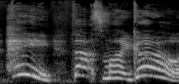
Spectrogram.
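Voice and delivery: high, drawn-out jealous claim; slow mock brothers' shout. Three brothers claiming the girl, high slow protest. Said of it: "all three brothers go".

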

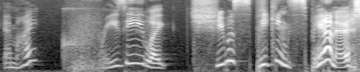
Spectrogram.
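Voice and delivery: high, drawn-out disbelief; retold bewilderment. Bartender retelling her appeal to a coworker, incredulous. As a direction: plead your case in slow, incredulous peaks.

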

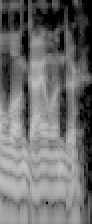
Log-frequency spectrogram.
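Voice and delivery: Long Islander run together as one word; Long Island accent, hard g joining Long to Islander. Shown as a demonstration. Guest shows off his home New York accent, Long Island pronunciation. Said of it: "that Long Island becomes one word".

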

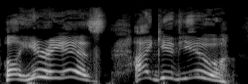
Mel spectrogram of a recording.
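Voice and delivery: slow, drawn-out ring introduction; grand announcer intro. Retold or imitated. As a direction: build it up like a ringside reveal. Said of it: "And he's like".

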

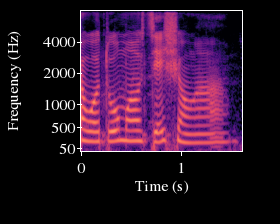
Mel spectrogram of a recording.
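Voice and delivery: ordinary delivery

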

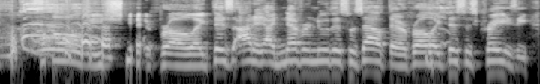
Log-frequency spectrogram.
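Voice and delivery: high, laughing mock exclamation; imitating a guest who is laughing in disbelief. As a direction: crack up while blurting it out. Max cracking up at video.

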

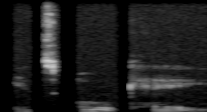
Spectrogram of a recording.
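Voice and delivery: soft, hushed reassurance, half whispered in places; very gentle. Retold or imitated. Therapist reassuring a stuttering third grader, very gently and softly. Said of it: "I just very gently said".

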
